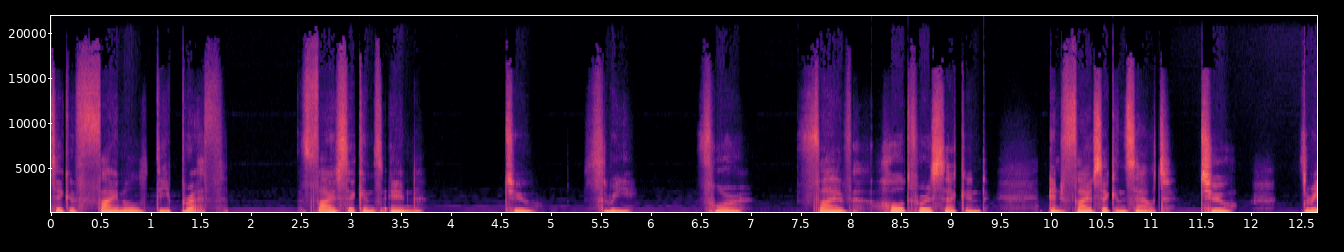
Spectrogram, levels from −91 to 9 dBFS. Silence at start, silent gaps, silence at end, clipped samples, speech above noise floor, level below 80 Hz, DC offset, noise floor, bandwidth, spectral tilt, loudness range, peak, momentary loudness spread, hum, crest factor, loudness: 0 s; none; 0 s; under 0.1%; 44 dB; -44 dBFS; under 0.1%; -65 dBFS; 19.5 kHz; -5 dB/octave; 4 LU; -6 dBFS; 12 LU; none; 18 dB; -22 LUFS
